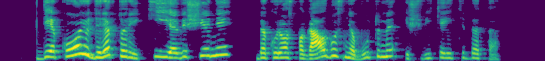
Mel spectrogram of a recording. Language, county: Lithuanian, Kaunas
